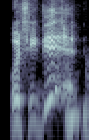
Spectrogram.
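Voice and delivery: usual speaking voice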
